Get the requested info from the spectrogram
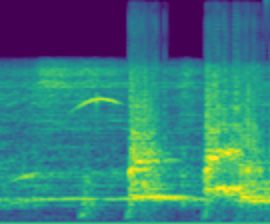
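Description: Background music, then a dog barking loudly, starting about a second in and again just before the end.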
